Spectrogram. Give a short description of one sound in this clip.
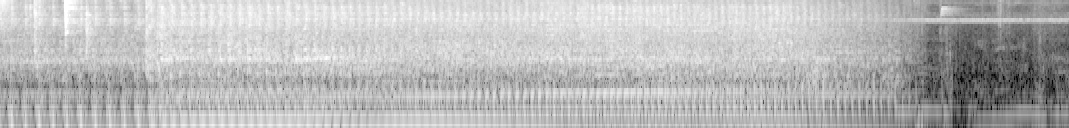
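A quad bike engine revs and pulls away.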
